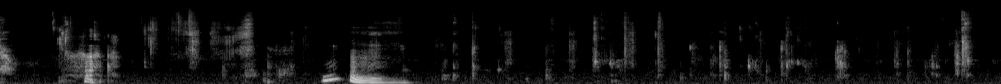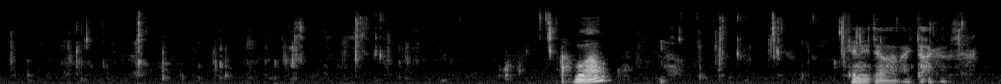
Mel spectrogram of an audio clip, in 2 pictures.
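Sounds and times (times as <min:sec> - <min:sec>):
mouth chewing clicks: 0:03.9 - 0:15.7.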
